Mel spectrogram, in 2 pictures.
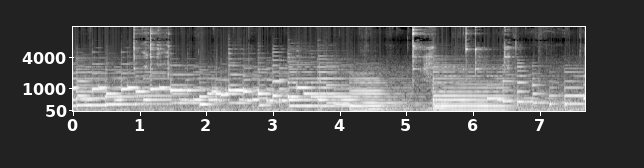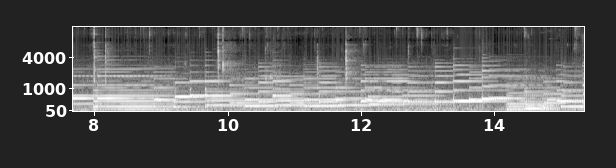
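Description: Background piano music: a steady, gentle melody of held notes moving in steps, with low bass notes joining in about four seconds in.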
